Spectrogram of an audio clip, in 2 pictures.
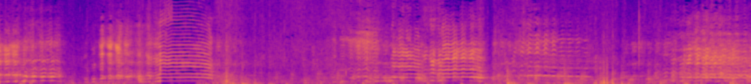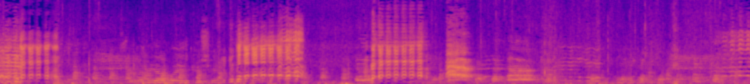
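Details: Baby goats bleat in a playground set up for them, a busy chorus of wavering, quavering bleats from several animals, overlapping and following one another every second or so, with some rustling between calls.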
